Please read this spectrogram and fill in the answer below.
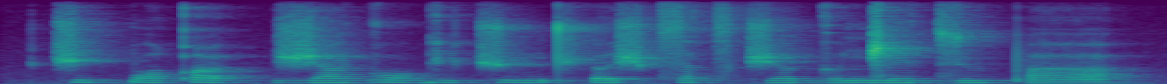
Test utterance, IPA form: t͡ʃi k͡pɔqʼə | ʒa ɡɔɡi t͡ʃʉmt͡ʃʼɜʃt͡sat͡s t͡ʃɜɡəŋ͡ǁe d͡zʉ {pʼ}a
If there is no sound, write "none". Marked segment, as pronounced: pʼ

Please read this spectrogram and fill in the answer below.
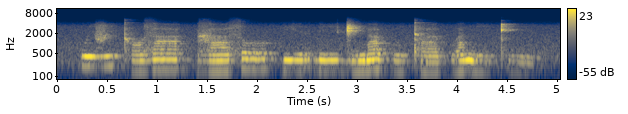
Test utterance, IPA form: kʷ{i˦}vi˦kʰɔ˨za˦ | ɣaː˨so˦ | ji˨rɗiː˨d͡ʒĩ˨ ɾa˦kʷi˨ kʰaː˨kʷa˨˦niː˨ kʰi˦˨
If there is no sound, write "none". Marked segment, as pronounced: i˦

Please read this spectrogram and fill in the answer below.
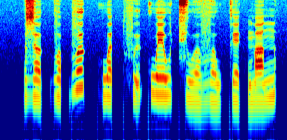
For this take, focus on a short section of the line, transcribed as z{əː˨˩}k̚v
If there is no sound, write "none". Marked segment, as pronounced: əː˨˩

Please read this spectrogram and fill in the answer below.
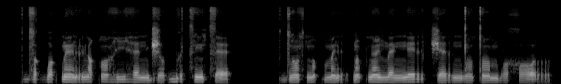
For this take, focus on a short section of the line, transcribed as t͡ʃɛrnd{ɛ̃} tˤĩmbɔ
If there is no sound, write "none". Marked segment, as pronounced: ɛ̃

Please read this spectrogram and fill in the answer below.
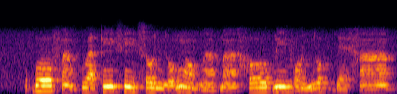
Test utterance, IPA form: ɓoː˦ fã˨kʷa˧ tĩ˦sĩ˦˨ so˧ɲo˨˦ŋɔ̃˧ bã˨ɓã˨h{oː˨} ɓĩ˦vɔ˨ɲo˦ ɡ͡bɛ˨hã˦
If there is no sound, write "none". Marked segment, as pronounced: oː˦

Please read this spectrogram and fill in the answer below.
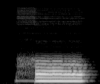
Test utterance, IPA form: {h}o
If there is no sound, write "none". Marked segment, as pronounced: h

